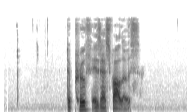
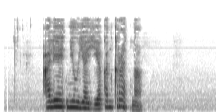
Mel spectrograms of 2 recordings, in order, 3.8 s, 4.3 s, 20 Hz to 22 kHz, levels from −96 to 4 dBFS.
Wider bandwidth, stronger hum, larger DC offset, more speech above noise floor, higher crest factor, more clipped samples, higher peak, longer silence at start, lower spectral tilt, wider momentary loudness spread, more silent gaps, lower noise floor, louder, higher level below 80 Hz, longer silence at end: about the same, 11.5 kHz vs 11.5 kHz; neither; neither; about the same, 44 dB vs 43 dB; about the same, 22 dB vs 22 dB; neither; about the same, -2 dBFS vs -2 dBFS; first, 1.35 s vs 0.85 s; about the same, -5 dB/octave vs -5.5 dB/octave; about the same, 13 LU vs 14 LU; neither; first, -66 dBFS vs -62 dBFS; about the same, -22 LUFS vs -20 LUFS; first, -58 dBFS vs -68 dBFS; second, 1 s vs 1.5 s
